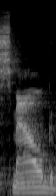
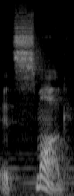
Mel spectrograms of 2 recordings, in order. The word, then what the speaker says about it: Smaug: I know that sometimes they pronounce it as Smaug, but I don't like it.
